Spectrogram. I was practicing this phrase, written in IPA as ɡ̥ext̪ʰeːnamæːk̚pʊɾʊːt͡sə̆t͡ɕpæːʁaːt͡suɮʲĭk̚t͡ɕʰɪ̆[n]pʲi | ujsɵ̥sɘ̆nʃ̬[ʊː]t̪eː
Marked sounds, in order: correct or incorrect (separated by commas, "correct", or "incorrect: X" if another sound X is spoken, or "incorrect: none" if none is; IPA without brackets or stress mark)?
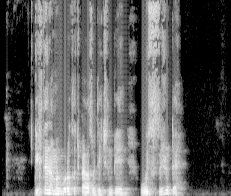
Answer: correct, incorrect: uː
